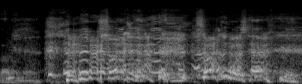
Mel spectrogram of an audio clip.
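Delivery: high, giggling through the words; can't stop laughing while telling it. Real, not acted. Telling friends an embarrassing teen story, laughing.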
